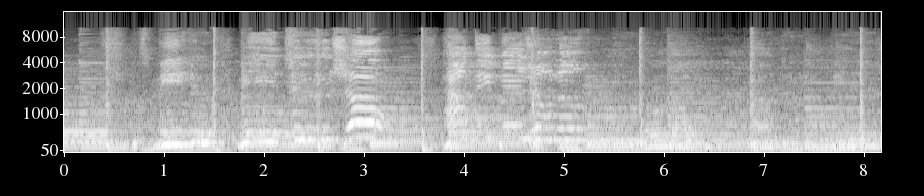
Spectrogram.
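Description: Acoustic guitar strummed in chords, with a man singing a slow melody over it.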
